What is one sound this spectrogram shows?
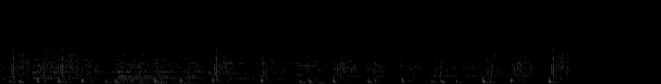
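Footsteps patter softly over grass.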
